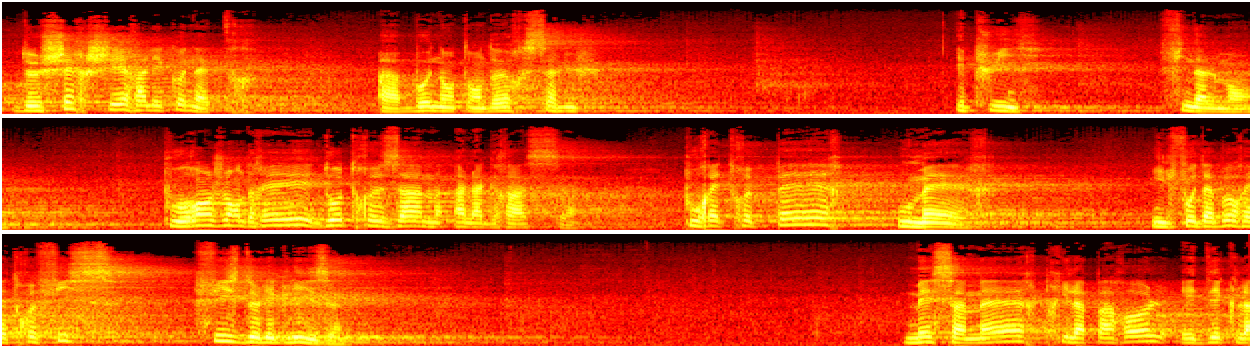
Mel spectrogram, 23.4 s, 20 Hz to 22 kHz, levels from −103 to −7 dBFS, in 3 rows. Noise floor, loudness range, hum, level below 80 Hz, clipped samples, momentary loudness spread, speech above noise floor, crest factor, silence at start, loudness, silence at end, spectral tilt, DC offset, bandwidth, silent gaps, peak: -53 dBFS; 9 LU; none; -64 dBFS; under 0.1%; 21 LU; 33 dB; 22 dB; 0 s; -21 LUFS; 0 s; -4.5 dB/octave; under 0.1%; 16.5 kHz; none; 0 dBFS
